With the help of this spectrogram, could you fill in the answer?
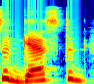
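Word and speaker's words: guest: तो ये GU रहता है ना, तो GU में U साइलेंट रहता है। देखिए गैस, गेस्ट, गाइड और गिटार, तो यहाँ पर जो गैस में U आ रहा है, गेस्ट में U आ रहा है, गाइड में U आ रहा है और गिटार में U आ रहा है, ये साइलेंट है, इसको नहीं पढ़ा गया है।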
